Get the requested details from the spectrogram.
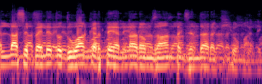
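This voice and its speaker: A man speaks over noticeable background noise. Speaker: Islamic preacher. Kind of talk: Islamic sermon (bayan) to a live audience.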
